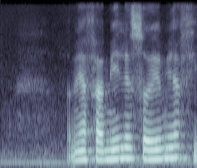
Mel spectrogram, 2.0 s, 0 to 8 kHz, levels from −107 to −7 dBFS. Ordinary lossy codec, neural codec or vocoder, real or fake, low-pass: none; codec, 16 kHz, 6 kbps, DAC; fake; 7.2 kHz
